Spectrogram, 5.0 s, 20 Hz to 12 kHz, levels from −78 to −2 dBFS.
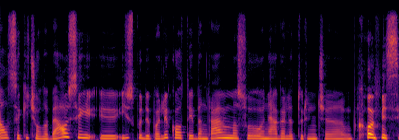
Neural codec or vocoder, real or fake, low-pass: none; real; 10.8 kHz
